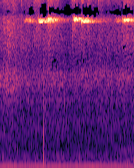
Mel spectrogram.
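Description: Steady low hum of room background noise, with a single faint click a little over half a second in.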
